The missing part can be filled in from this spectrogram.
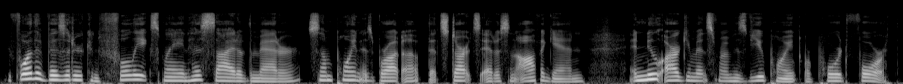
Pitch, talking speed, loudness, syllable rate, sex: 170 Hz, 200 wpm, -21 LUFS, 5.5 syllables/s, female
